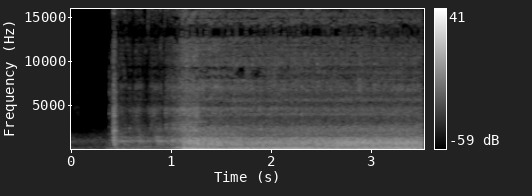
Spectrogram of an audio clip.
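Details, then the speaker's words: 1982 Holden WB panel van, long-sitting, six-cylinder carburettor engine fed from a jury-rigged small fuel tank, first start: brief crank then catches at once and holds a steady, even idle; starts surprisingly easily. "Bloody hell. That was a bit too easy. That's crazy."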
